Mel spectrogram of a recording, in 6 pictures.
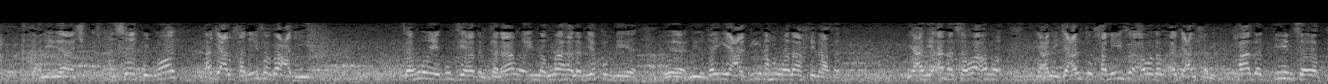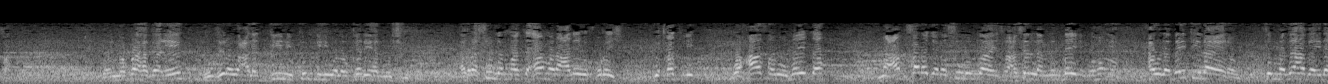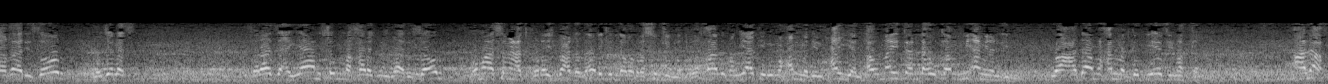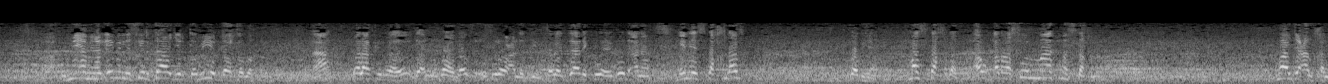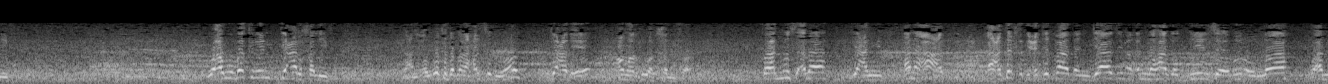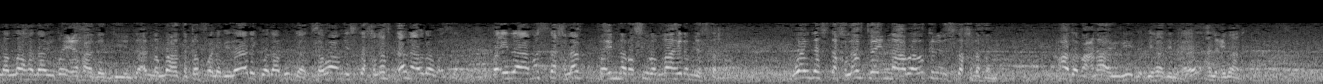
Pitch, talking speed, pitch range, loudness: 250 Hz, 150 wpm, 230-280 Hz, -18 LUFS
